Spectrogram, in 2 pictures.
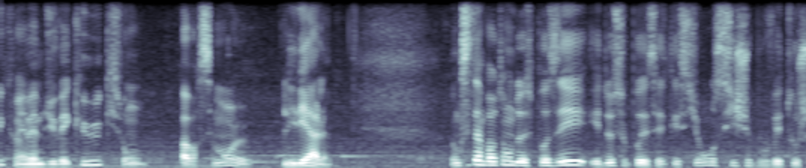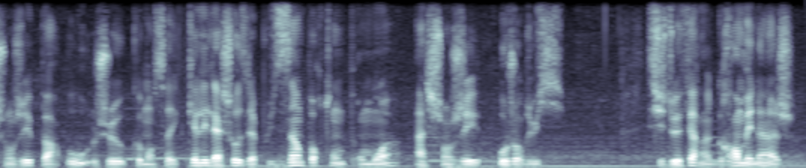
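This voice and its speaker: A man who runs a self-help and expat business YouTube channel gives his viewers a rambling motivational monologue at night by the sea, full of restarts and fillers. His voice is medium-pitched, with slight background noise.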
